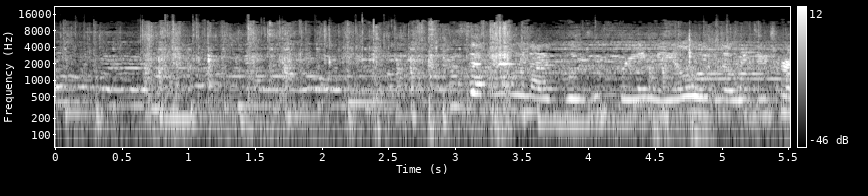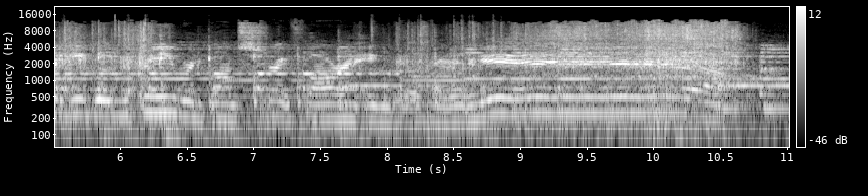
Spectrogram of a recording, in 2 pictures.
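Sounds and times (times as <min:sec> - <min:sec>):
dry noodles pouring into pot: 0:04.4 - 0:10.7.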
